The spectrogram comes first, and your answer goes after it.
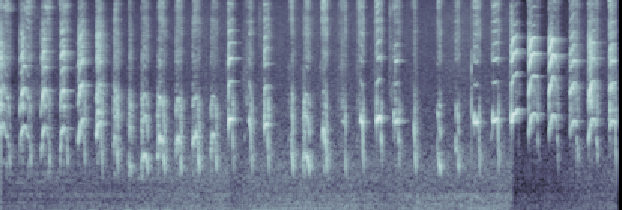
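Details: Toy poodle whimpering in a series of high, squeaky yelps about two per second, each a short falling or rising whine with bright overtones, varying in pitch, with faint indoor room noise behind.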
